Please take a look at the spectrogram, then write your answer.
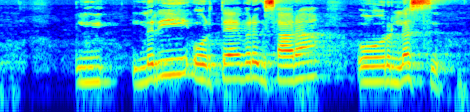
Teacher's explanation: तो ये बोले जाएंगे लरी और तय वर्ग सारा और लस, ये दंत से बोले जाएंगे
